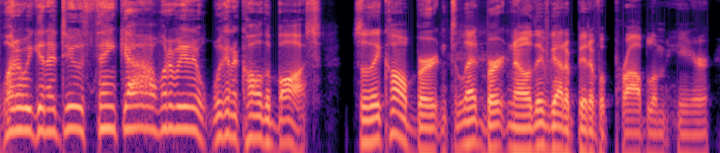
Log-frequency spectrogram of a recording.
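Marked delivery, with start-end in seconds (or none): 0.0-3.2 high, frantic what-do-we-do panic; mock-panicked worker, pitched up. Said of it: "And then he's like".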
